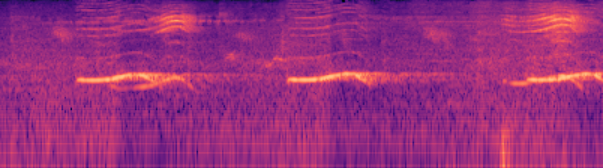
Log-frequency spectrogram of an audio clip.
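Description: An Asian Koel gives three loud, clear whistled notes, each rising, about a second and a half apart, over a faint background hiss and distant chirps.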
